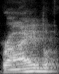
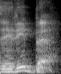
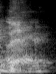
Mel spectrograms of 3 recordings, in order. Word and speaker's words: ribbe: The first one is ribbe. Oh, so you have to say rib, like you're saying ribs. Rib. And then be, like babe. Okay. Ribbe.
